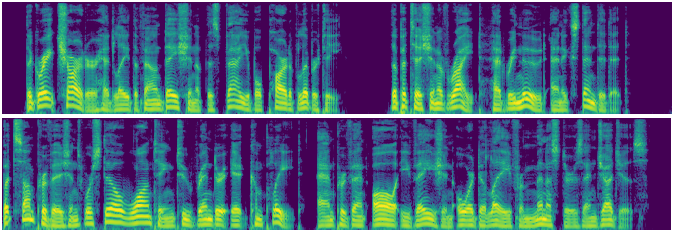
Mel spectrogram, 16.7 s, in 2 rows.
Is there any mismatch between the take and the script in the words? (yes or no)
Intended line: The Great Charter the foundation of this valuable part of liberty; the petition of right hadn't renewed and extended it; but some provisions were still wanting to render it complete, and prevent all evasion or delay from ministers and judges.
yes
